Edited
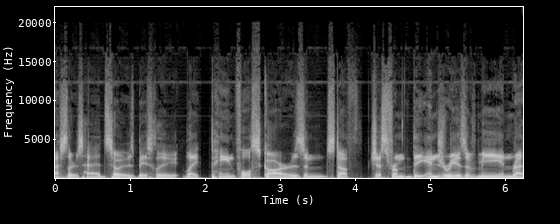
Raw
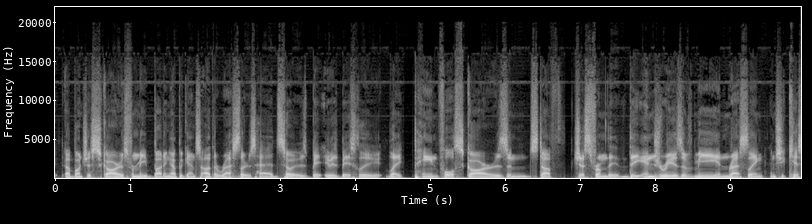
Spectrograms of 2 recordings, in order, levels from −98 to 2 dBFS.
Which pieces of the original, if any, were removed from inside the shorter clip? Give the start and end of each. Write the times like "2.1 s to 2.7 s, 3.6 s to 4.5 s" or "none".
3.4 s to 3.8 s, 7.4 s to 7.5 s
